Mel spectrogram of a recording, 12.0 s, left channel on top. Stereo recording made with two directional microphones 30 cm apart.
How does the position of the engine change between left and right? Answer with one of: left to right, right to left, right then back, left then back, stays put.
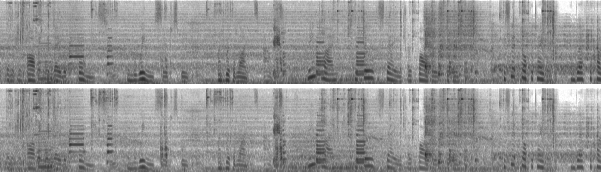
stays put.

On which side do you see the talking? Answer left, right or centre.
left.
